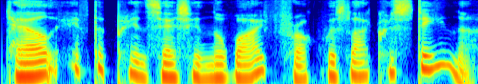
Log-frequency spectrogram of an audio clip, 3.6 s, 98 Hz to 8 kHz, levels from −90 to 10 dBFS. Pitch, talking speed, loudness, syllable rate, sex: 160 Hz, 185 wpm, -18 LUFS, 4.3 syllables/s, male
